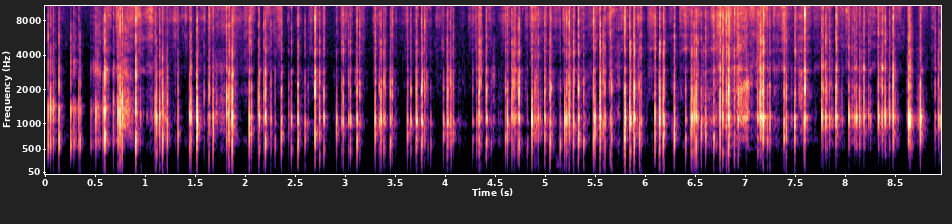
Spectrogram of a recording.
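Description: A small, hollow, round kraft cardboard tube end cap is held in both hands and tapped and scratched with the fingernails on its flat end and its side. Rapid, dry, crunchy taps and scrapes follow one another in a dense stream, with a papery tone centered around 1.1 kHz and almost no low end. Each hit stops at once, with no ring.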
